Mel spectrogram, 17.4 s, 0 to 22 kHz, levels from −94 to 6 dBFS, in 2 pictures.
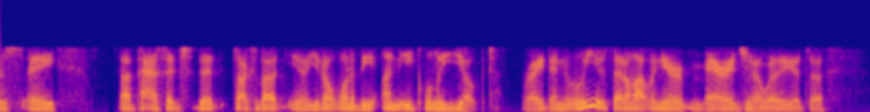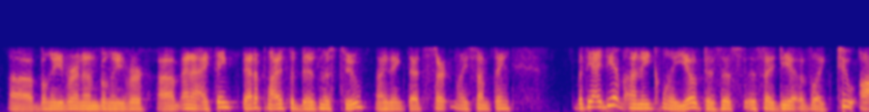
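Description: From start to finish the speech carries AMR narrowband mobile codec damage: nothing above 3.8 kHz survives, and heavy coding leaves a buzzy, synthetic timbre, which fits a low rate near 6.7 kbps. Unlike a simple telephone-band filter, the voice itself sounds rebuilt, not just dulled.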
